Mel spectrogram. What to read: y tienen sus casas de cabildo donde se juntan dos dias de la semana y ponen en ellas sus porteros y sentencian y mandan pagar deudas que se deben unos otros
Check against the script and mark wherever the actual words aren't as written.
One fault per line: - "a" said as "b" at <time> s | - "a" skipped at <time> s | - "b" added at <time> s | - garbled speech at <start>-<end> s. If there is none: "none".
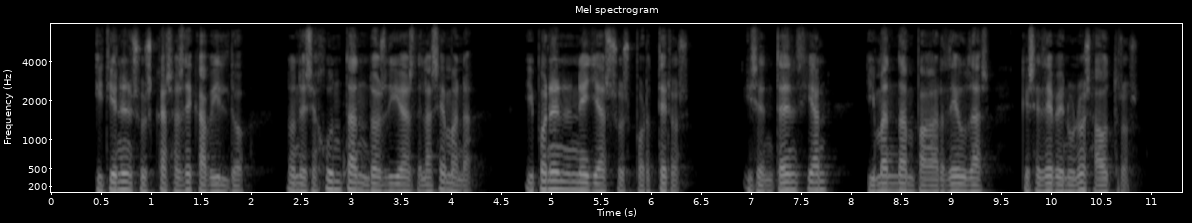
none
